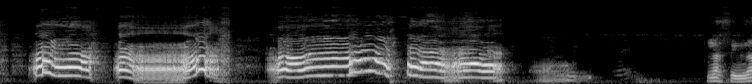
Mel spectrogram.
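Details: Husky and pitbull play-fighting with nibbles, one dog named Rocky: a run of strained, wavering howl-like yowls with rich harmonics, four main bursts of about a second each separated by short pauses, then a softer whine and a brief final yelp.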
